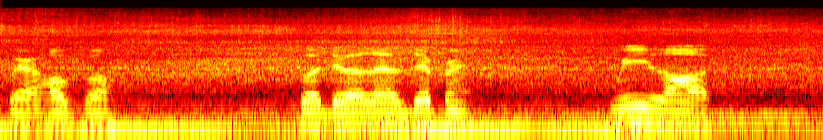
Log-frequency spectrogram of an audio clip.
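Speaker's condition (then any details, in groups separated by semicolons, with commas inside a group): ALS; voice noticeably changed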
